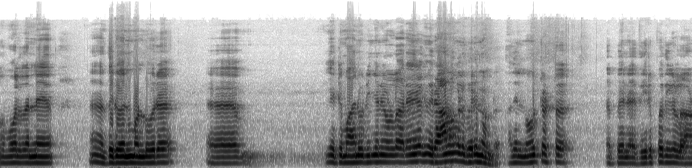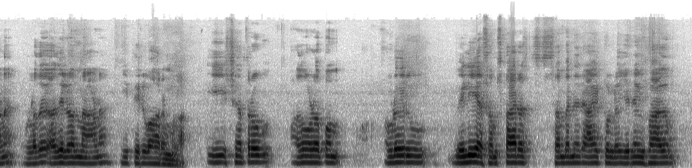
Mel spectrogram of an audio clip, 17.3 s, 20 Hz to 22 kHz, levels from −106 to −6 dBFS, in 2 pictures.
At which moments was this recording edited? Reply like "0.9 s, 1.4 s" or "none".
none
